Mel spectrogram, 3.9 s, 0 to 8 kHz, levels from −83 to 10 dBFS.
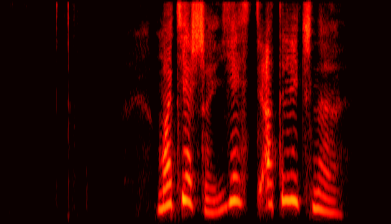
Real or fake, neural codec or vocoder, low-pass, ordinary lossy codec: fake; codec, 16 kHz, 4 kbps, FreqCodec, smaller model; none; none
